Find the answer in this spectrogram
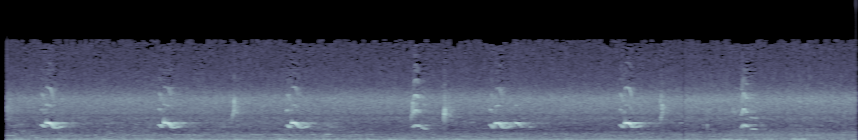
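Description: A Baltimore oriole gives short, clear whistled notes, roughly one every second or so, over a steady low rumble.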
